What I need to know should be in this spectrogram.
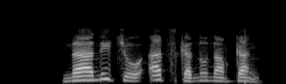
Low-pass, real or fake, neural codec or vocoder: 5.4 kHz; real; none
